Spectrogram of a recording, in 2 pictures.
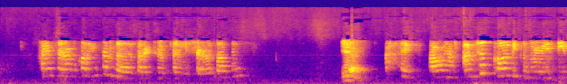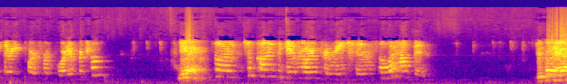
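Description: Recorded emergency phone call playing back: voices over a telephone line with a thin, narrow phone sound, in three stretches of talk with short pauses between.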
